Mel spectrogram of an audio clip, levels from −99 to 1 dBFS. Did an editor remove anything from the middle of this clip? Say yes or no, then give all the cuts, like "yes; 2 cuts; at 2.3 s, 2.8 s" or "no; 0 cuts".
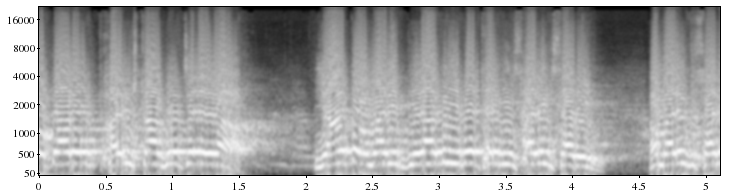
no; 0 cuts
